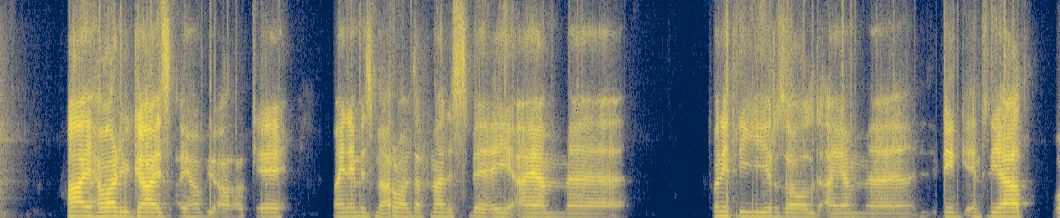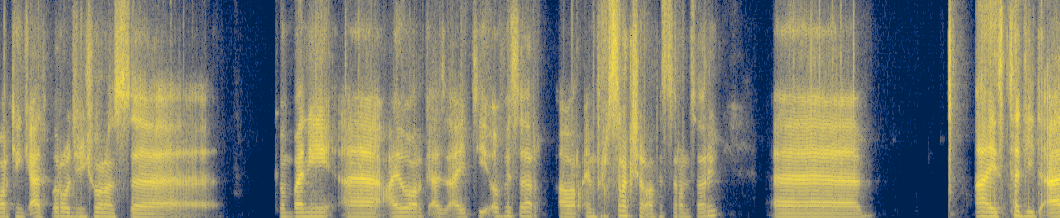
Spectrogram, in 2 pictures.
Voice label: WhatsApp Ptt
